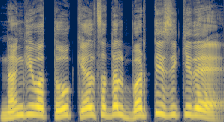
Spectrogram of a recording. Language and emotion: Kannada, happy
